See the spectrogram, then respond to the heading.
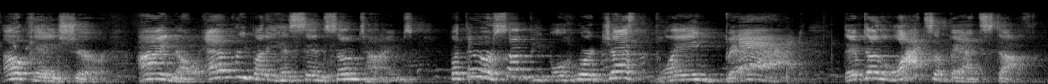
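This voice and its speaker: A man voicing a naive, cocky and excitable puppet sidekick in scripted comedy, with theatrical, drawn-out emphasis. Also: sits high, heavily acted. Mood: incredulous. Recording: echoey room, distant from microphone.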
